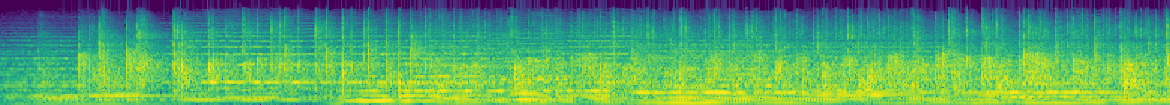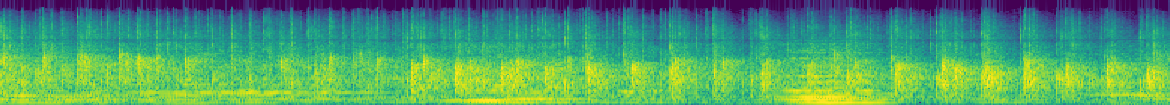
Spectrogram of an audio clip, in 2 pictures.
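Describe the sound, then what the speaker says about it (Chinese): A small official gathering in a Chinese drama greets a guest with warm applause: dense clapping runs steadily throughout beneath swelling background music. "那好，我们用热烈的掌声"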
